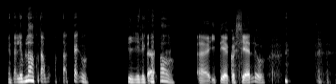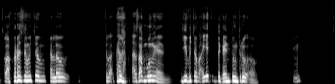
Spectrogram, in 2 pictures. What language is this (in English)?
Malay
